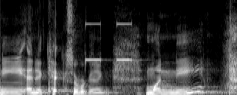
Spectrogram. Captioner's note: timer beeps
